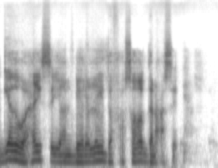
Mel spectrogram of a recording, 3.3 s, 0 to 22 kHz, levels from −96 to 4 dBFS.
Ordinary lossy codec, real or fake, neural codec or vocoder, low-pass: none; fake; codec, 44.1 kHz, 2.6 kbps, DAC; none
